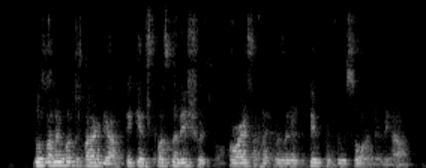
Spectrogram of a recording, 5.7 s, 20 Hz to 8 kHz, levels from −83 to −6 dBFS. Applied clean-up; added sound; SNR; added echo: neural mask model DeepFilterNet 3.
